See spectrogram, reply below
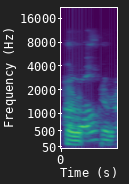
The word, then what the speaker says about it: Poirot: how do you pronounce it? – Poirot? Yeah.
